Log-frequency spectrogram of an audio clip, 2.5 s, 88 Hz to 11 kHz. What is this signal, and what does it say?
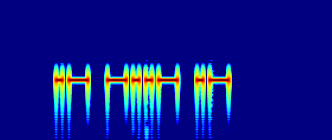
Morse code, heard as a keyed tone, about 25 wpm, 700 Hz. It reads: AXA
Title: USA Call Sign Postfixes - 3 Letters 25wpm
